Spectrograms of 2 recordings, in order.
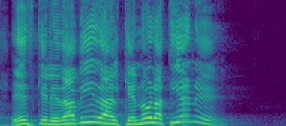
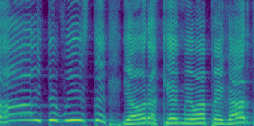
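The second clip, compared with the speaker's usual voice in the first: slow, high mock wail, much higher; mock wailing widow; 7 semitones higher than usual. Preacher imitates a widow crying over her husband, mock high slow wail. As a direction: stretch it out like a wailing widow at the wake. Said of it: "llorando y llorando y gritando".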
